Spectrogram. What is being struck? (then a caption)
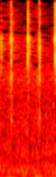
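Small plastic box with a bead inside. A small bead rattles inside a closed small plastic toy box as the box is shaken. Five short, bright clicks sound about a tenth of a second apart, crisp and high-pitched with almost no ring.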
